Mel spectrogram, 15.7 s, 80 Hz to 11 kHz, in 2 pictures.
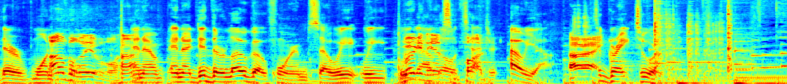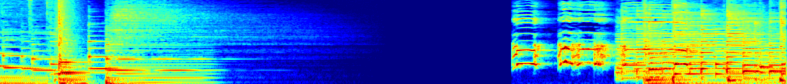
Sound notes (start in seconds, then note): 13.0 rooster crows; 14.0 banjo plays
